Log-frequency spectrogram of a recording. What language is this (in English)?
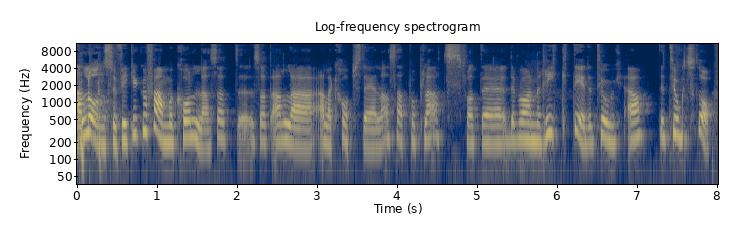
Swedish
